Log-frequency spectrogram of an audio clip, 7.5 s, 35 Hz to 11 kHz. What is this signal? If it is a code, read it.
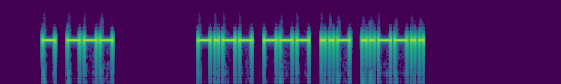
Morse code, heard as a keyed tone, about 22 wpm, 700 Hz. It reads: TO YOU?
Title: 3x Word-Spacing - Sentences from Top 500 Words - 22wpm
